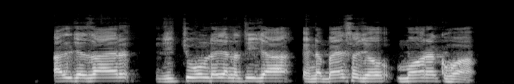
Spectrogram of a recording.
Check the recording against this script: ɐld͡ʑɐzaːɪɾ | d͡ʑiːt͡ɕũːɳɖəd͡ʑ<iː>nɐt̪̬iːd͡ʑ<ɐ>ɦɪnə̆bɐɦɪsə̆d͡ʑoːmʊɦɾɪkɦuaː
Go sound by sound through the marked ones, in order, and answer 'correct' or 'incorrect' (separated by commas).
incorrect, incorrect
